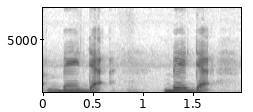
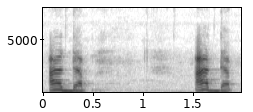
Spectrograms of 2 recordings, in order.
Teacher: B disini akan menjadi P tertutup ketika ia jadi akhir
